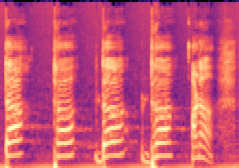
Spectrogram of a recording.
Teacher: अच्छा, जब इनको बोलेंगे हवा का प्रेशर तालू पर होगा, च छ ज झ य, आपकी जीभ ऊपर की ओर उठकर रगड़ खा रही है, च छ ज झ य, खा रही है ना रगड़, तालू को रगड़ खा रही है, ठीक है। इनको जब बोलते हैं आपकी जीभ मूर्धा को टच करेगी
